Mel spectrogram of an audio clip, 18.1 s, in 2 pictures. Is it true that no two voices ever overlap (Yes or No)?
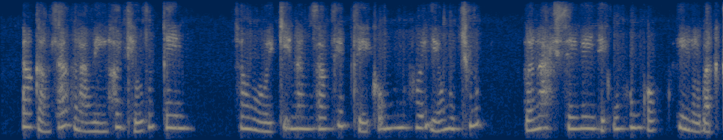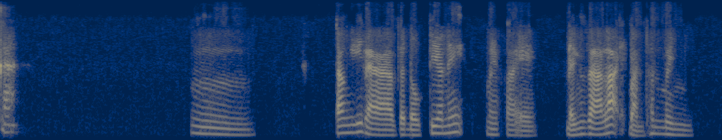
Yes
